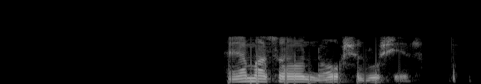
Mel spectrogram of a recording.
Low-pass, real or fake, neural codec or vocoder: 3.6 kHz; real; none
